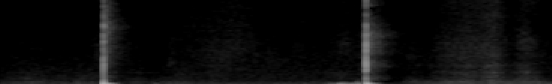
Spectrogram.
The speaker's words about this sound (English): And cut to Ray and said, no, he's not. That's stupid. And Hoppa Monkey slow claps.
